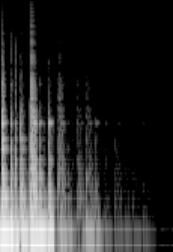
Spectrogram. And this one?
I made this ringtone for my phone. It's yours now.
